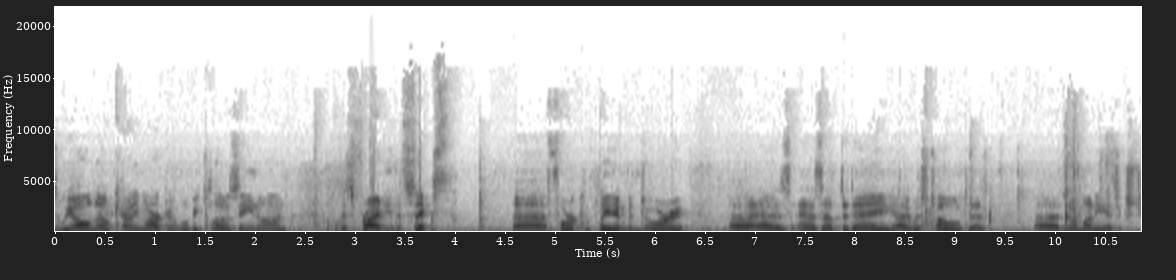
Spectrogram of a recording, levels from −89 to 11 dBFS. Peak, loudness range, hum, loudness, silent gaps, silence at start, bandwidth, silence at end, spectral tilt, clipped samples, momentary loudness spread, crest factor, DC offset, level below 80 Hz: 0 dBFS; 2 LU; none; -19 LUFS; none; 0 s; 15 kHz; 0 s; -5 dB/octave; under 0.1%; 12 LU; 20 dB; under 0.1%; -58 dBFS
